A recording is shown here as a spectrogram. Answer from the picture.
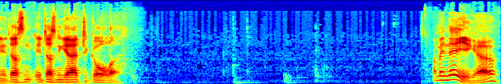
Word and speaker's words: Gawler: Is it Gawler or Gawler? Gawler. Of course, I'm saying it wrong.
